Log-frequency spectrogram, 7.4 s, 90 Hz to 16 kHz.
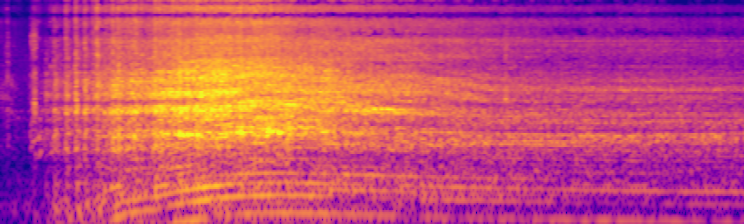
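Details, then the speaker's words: EZGO TXT golf cart with a Robin 295 single after a top-end rebuild with new valves and seals, done because it smoked badly; starts and settles into an even beat with no rattle or smoke, running cleanly. "all right cool all right sounds sounds better yeah no more rattling yeah it sounds good actually"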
